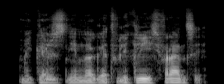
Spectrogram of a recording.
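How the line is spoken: Soft remark. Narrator (Russian): мягко заметил Генрих

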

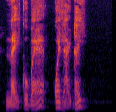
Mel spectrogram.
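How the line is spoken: Whisper from behind. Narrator (Vietnamese): tiếng thì thầm ở sau lưng

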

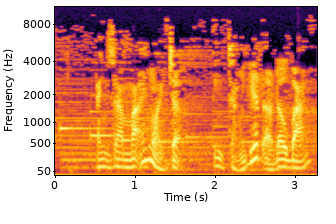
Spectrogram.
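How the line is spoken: Smiling, calm reply. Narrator (Vietnamese): Tôi mỉm cười và thản nhiên đáp

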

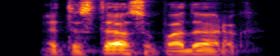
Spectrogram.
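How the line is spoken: Hasty grumble. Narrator (Russian): буркнул я, опережая неудобные вопросы

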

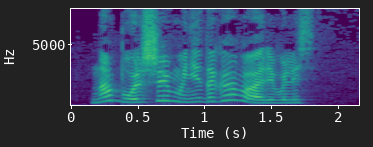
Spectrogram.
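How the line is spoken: Laughing. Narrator (Russian): Грег рассмеялся

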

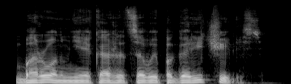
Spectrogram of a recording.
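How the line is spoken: Conciliatory prince. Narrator (Russian): произнес князь примирительным тоном

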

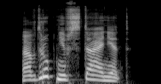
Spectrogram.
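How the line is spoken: Rather rude retort. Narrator (Russian): Парировала я довольно грубо

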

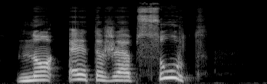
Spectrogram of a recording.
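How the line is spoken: Shouted. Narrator (Russian): прокричал Хопкинс

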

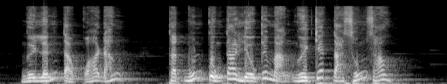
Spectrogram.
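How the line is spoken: Angry and aggrieved. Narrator (Vietnamese): Trong thanh âm của Lệ Anh có chút giận dữ, lại có chút ủy khuất

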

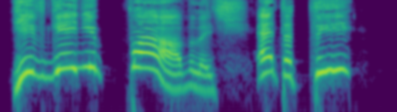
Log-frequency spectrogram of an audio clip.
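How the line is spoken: Sudden ringing shout. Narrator (Russian): крикнул вдруг звонкий прекрасный голос

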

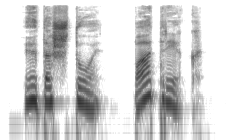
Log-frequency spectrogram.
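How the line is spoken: Whispered. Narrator (Russian): Прошептал Ник

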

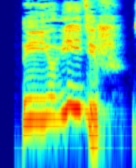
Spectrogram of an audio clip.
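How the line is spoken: Yelling. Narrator (Russian): завопил Берне

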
